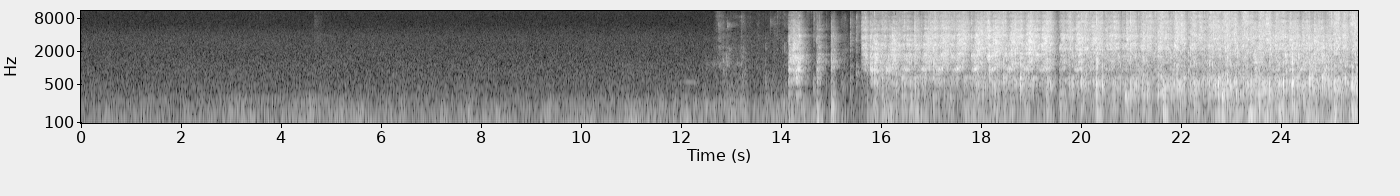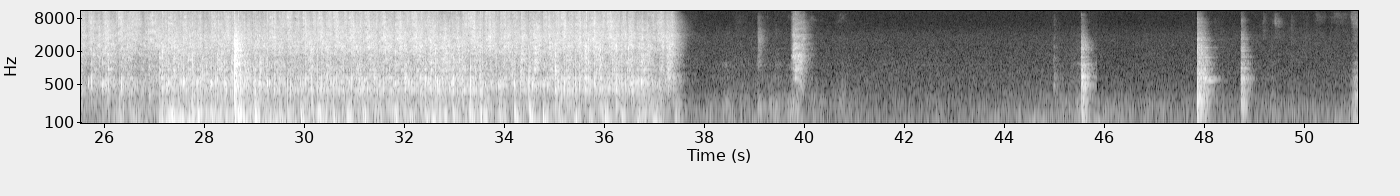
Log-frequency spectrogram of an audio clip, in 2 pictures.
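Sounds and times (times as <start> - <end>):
whisk rattling against bowl: 15.6 - 37.4
whisk knocking on bowl: 15.7 - 37.4.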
